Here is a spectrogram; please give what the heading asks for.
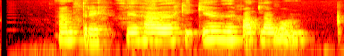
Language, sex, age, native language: Icelandic, female, 30-39, Icelandic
